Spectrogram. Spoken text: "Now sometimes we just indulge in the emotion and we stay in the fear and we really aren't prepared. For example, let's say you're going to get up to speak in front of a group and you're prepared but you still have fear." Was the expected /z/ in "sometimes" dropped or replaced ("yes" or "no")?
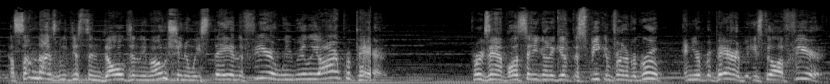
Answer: no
